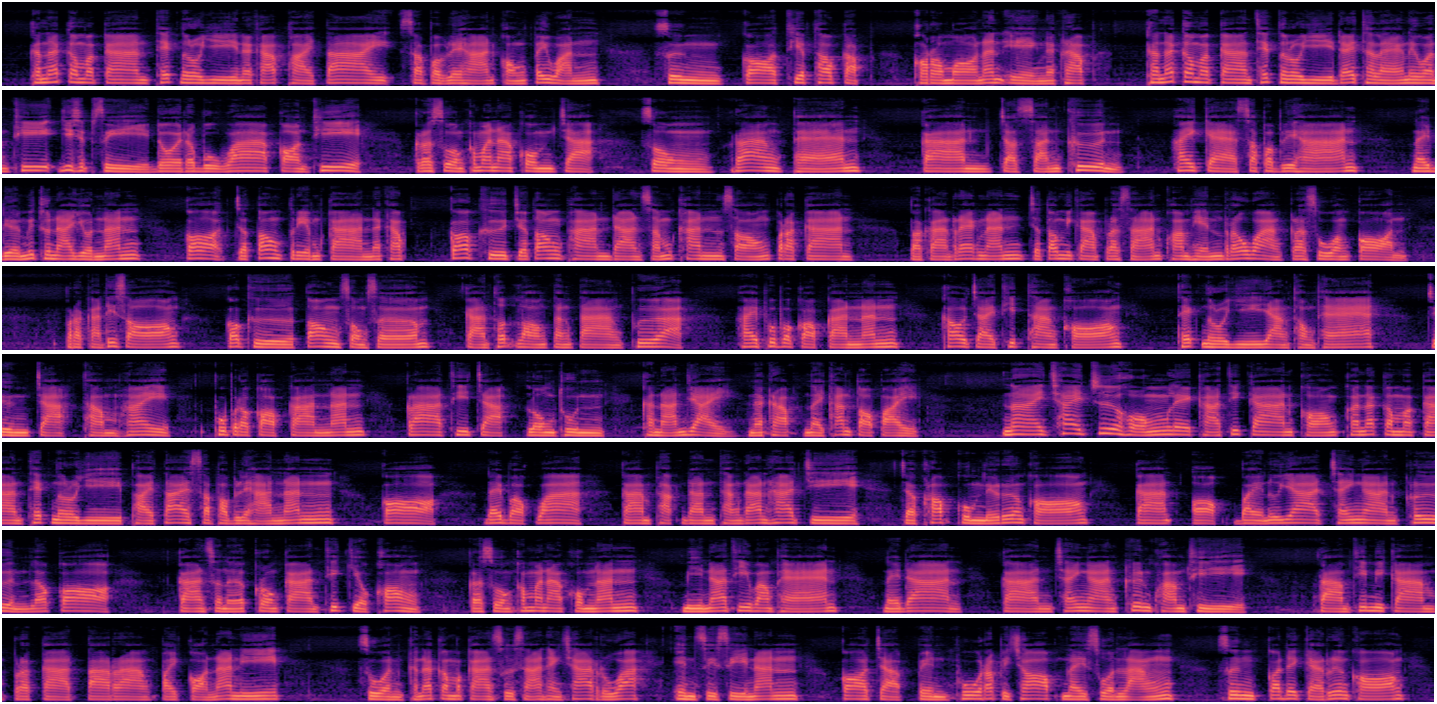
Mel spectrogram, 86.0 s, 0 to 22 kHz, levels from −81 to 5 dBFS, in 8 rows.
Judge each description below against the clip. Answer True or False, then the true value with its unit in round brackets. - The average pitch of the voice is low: False (145 Hz)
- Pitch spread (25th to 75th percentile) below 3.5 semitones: True (2.9 semitones)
